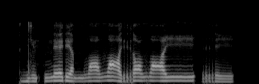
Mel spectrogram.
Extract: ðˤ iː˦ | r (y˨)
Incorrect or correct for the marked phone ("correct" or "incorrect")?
incorrect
